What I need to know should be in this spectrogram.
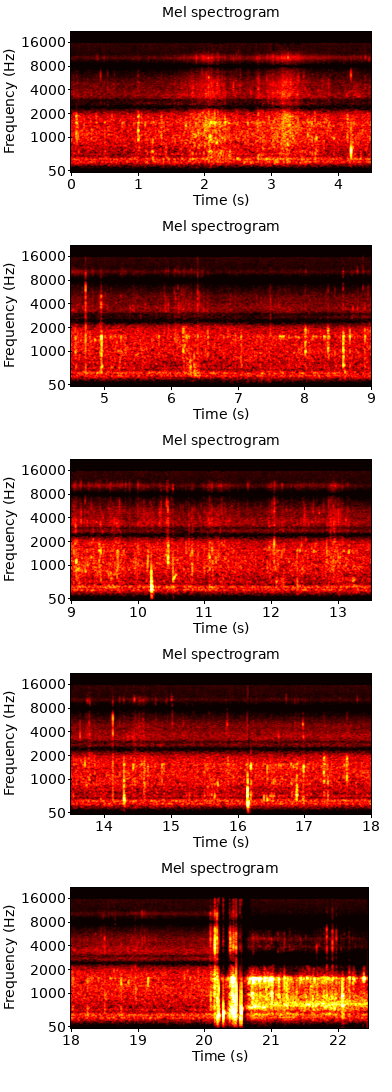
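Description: A river rushes and gurgles close by.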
